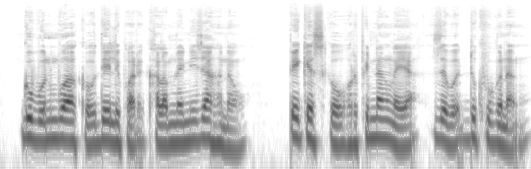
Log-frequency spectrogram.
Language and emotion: Bodo, sad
